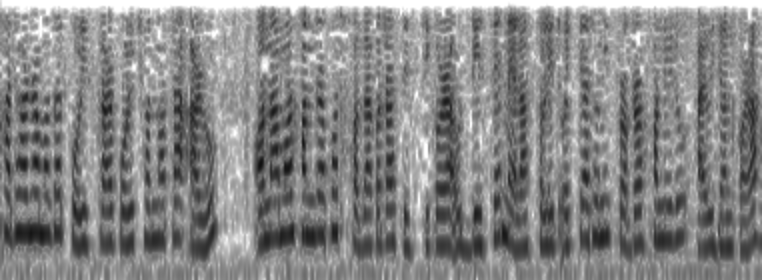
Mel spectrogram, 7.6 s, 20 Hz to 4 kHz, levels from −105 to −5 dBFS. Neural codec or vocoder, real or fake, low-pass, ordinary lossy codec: none; real; 3.6 kHz; none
